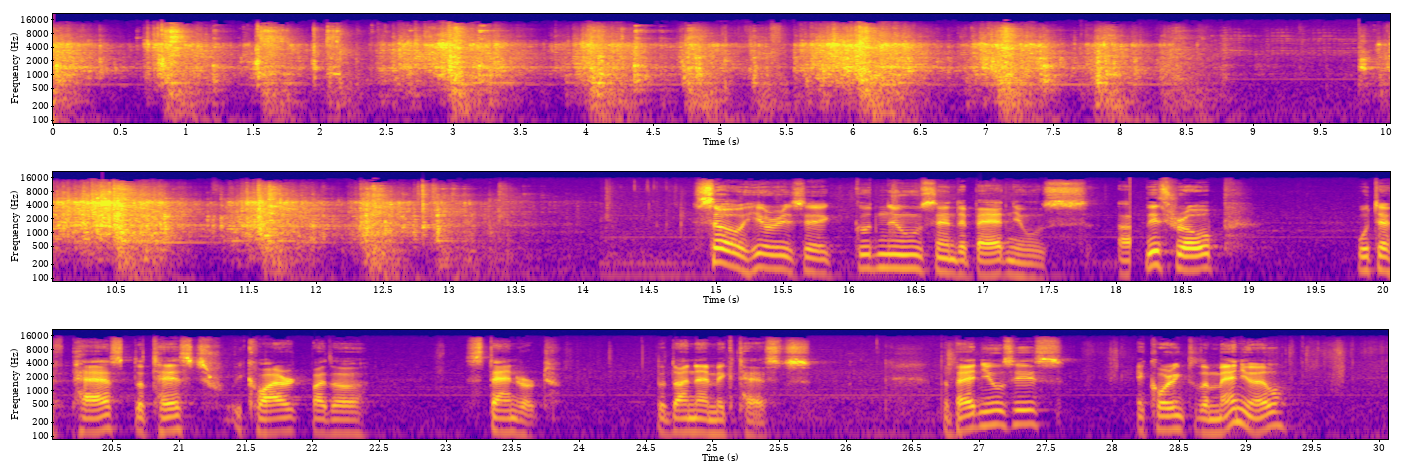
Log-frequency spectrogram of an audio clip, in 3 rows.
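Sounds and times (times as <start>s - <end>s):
motor running in surges: 0.0s - 13.8s.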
